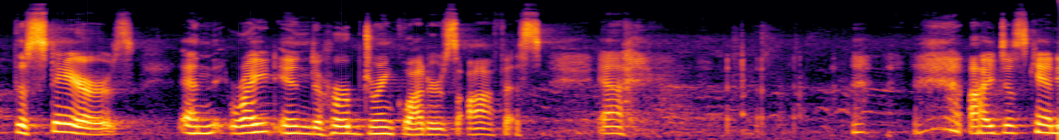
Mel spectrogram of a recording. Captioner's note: laughter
